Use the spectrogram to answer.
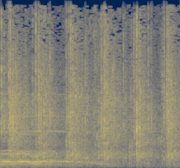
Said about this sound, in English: They don't know why they're clapping yet, but they are.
